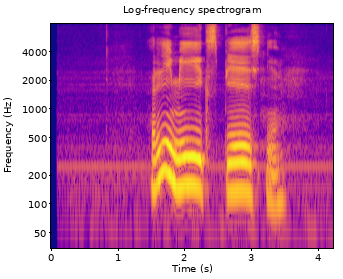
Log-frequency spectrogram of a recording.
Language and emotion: Russian, sad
